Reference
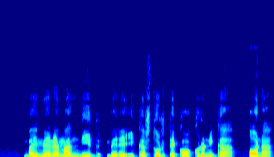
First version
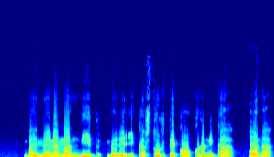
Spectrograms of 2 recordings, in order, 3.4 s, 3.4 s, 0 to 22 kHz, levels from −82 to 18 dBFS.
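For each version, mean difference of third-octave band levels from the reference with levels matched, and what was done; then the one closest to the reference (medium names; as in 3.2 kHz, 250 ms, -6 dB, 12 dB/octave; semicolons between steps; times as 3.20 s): 2.5 dB: in parallel at -1.5 dB: compression, threshold -26 dBFS, peak gain reduction 14 dB; on the sum: saturation -11.5 dBFS, distortion -13 dB; trim +3 dB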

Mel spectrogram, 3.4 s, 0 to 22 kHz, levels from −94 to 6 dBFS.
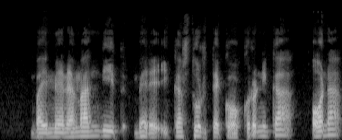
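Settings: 1.5 dB: bass shelf 180 Hz -7 dB; flange 1.9 Hz, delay 2.2 ms, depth 7.2 ms, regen -51%; trim +5 dB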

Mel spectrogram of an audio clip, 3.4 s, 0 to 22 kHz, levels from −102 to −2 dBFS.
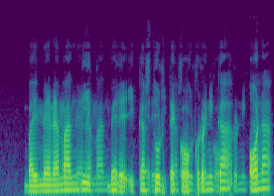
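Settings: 4.5 dB: tilt EQ -3 dB/octave; on a send: delay 408 ms -12.5 dB; on the sum: trim -1 dB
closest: second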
